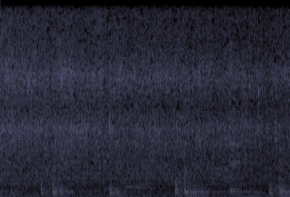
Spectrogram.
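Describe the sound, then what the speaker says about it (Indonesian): Gulai with fern and jengkol is stirred slowly in a pan, a steady simmering sizzle with a few soft spoon scrapes at regular intervals. "nah kita aduk"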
